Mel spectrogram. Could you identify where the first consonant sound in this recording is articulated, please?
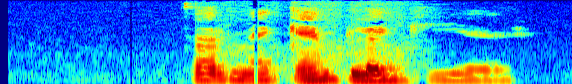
alveolar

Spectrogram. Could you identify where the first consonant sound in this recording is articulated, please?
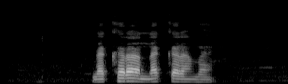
alveolar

